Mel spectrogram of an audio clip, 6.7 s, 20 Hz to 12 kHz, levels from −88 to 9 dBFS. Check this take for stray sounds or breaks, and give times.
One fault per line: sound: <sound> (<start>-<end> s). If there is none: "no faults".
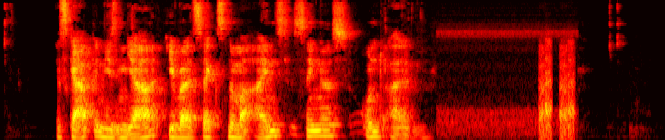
sound: laugh (5.4-5.8 s)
